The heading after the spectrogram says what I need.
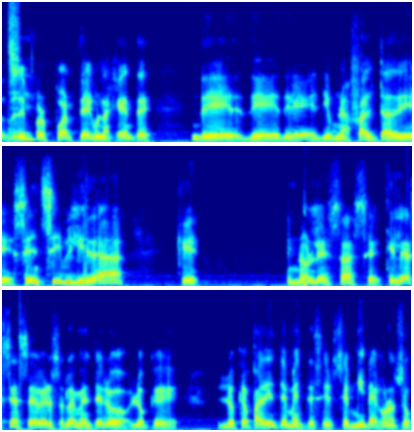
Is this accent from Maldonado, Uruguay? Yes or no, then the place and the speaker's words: no; Rocha, Uruguay; En mi caso de Rocha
